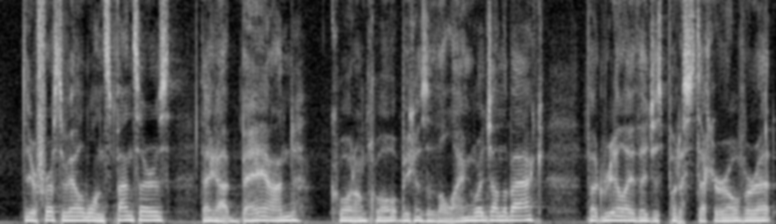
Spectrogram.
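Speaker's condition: No condition

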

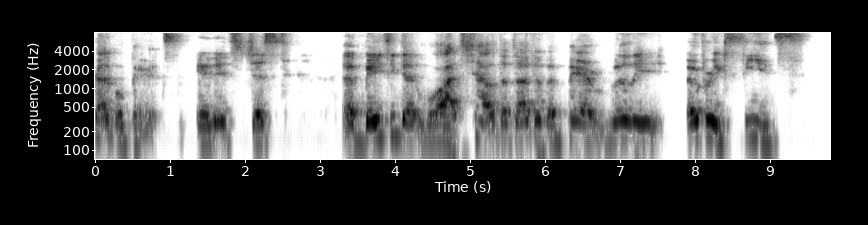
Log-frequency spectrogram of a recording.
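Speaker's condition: Torsional dystonia; drives and lives independently

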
